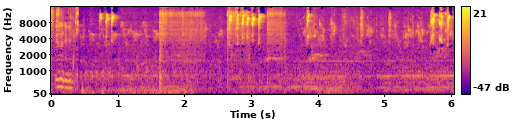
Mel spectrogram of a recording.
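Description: Small birds chirping in short, high-pitched bursts, with a quick run of chirps about halfway through.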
